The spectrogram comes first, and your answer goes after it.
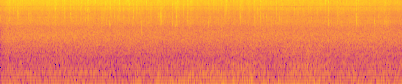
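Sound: rain pouring down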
